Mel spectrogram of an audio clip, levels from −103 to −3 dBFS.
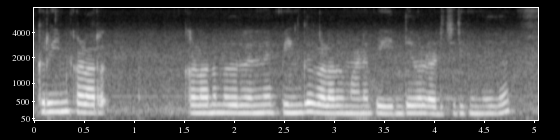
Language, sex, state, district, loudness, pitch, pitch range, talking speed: Malayalam, female, Kerala, Kollam, -15 LUFS, 205 Hz, 195-220 Hz, 105 wpm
